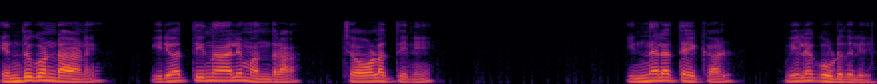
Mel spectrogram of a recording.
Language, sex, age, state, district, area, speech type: Malayalam, male, 18-30, Kerala, Kozhikode, urban, read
